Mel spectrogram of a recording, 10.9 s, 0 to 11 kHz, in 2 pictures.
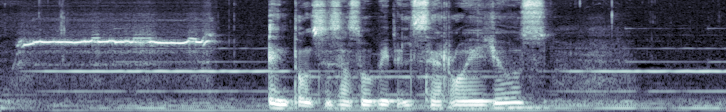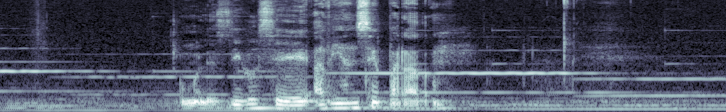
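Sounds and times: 
person whistling a high-pitched note imitating a whistled call: 0:00.0 - 0:01.8
speech: 0:02.0 - 0:04.2, 0:06.8 - 0:08.9.

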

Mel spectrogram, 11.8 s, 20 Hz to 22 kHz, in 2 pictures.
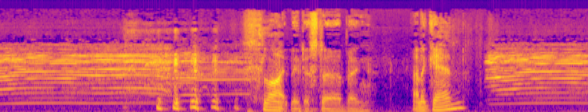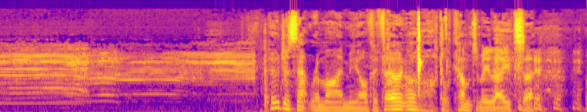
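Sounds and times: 
novelty mooing greeting card playing electronic cow moo: 0:00.0 - 0:02.6, 0:04.8 - 0:08.5
speech: 0:01.2 - 0:04.8, 0:08.6 - 0:11.7
laughter: 0:01.5 - 0:02.5, 0:10.8 - 0:11.7.

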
